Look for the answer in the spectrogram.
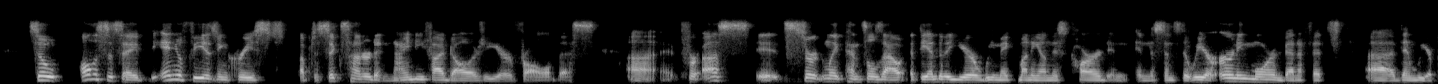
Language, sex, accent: English, male, American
